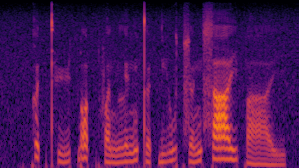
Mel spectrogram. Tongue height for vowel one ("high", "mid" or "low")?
mid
